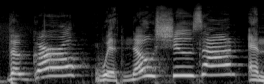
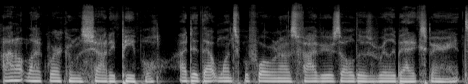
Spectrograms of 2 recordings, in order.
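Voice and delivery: much lower, gruff put-on voice; low comic growl, faster at the end; deep mock grumble; 13 semitones lower than usual. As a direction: grumble it down low like a cranky old-timer. Crystal complains in odd voice.

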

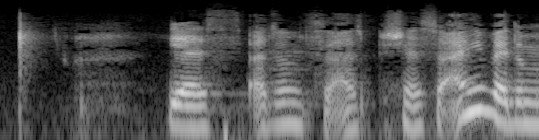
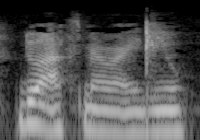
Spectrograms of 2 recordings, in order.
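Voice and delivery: normal talking voice

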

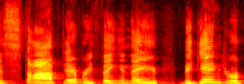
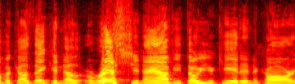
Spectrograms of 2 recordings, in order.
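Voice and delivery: ordinary talk, nothing marked

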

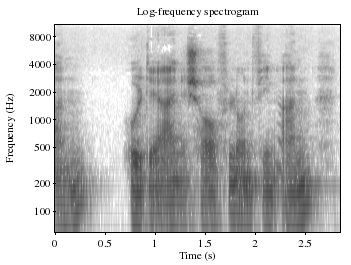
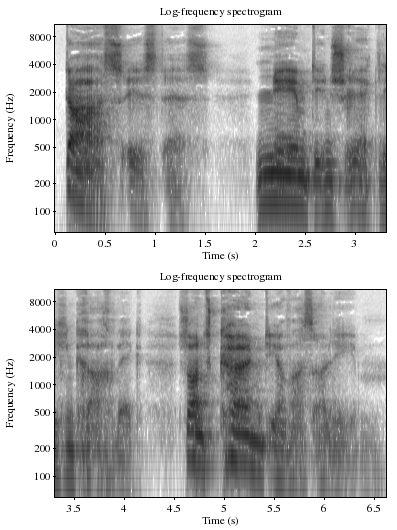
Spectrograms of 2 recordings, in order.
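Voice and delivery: bellowing bull; 4 semitones higher, 11 dB louder than usual. A narrator's reading. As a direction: roar it out like an enraged bull. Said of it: "Laut brüllte er".

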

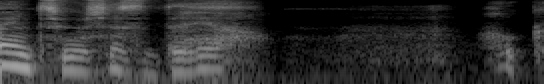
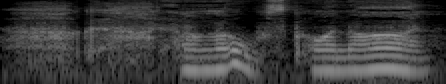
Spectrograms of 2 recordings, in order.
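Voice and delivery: shaken whisper; barely voiced, at a loss; 7 dB quieter than usual. Real, not acted. Whispering to sweetheart that she is overwhelmed.

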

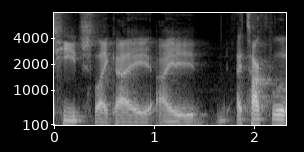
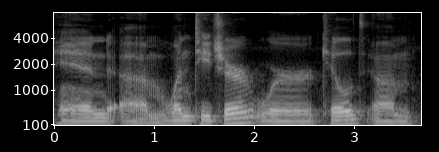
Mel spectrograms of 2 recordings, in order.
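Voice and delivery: somber; 5 dB quieter, slower than usual. Real, not acted. Reporting school shooting, slow.

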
